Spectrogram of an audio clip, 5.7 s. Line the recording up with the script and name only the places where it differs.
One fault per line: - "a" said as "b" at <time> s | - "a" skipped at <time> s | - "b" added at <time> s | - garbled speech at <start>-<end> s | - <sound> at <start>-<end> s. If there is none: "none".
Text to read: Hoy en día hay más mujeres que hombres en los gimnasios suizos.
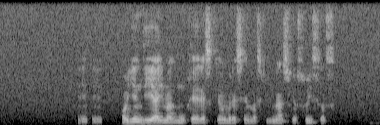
- laugh at 1.2-1.5 s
